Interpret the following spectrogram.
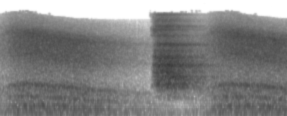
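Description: Suspense sound effect: a sudden hissy swell that fades slowly into a long whoosh, repeating about every three and a half seconds, with a new swell about two seconds in.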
